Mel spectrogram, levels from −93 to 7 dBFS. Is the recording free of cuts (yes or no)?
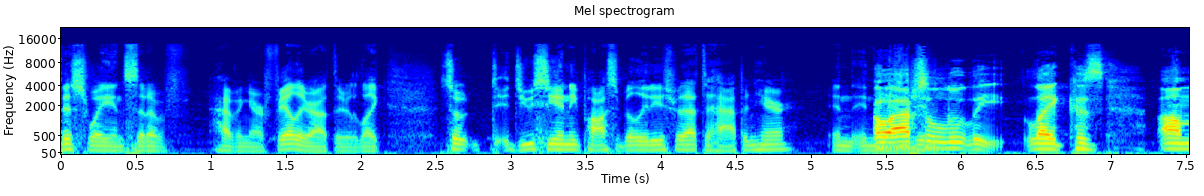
yes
